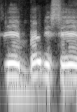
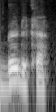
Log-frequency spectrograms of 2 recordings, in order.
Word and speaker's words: Boudica: No, Bodicea was what you were taught at school, but that was never the correct pronunciation. It's actually Boudica.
